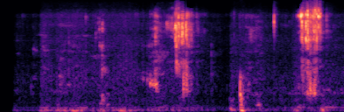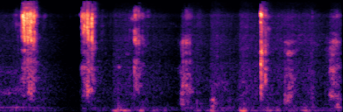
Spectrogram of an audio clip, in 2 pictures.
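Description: Close-miked chewing of a fresh lettuce-leaf wrap of raw vegetables: irregular wet, crisp crunches as the leaves are bitten and chewed, with a short pause about halfway.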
